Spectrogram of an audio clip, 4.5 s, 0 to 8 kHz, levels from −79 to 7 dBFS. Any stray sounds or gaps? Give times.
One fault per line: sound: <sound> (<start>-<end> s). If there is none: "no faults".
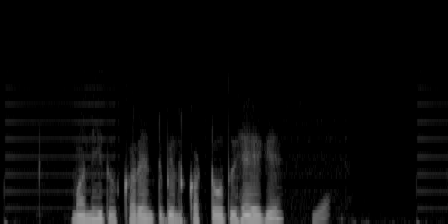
sound: chirp (3.1-3.3 s)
